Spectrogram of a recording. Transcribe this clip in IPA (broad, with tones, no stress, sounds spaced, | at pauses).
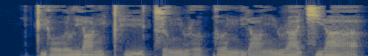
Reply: t̪ j o˧˥ ʊ̯ l j ɑ˥˩ ŋ t̪ʰ ḭ˨˩ t͡s ʊ˧˥ ŋ ɻ ɤ˧˥ k ɤ˥˩ n̪ j ɑ˧˥ ŋ ɻ ä˥˧ t͡ɕ j ä˥˩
